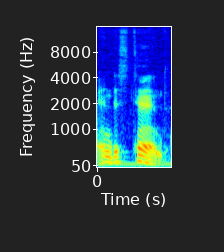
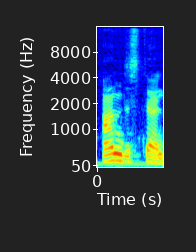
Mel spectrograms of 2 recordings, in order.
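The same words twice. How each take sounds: First: The main stress falls on the last syllable. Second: The main stress falls on the first syllable. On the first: "you read it like this" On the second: "الاسترس موجود في البداية"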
